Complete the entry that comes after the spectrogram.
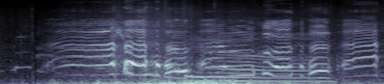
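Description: A young child cries and whines while visiting the lions' indoor enclosure, a strained, wavering wail that rises and falls for several seconds with brief catches of breath, sounding upset and insistent.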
